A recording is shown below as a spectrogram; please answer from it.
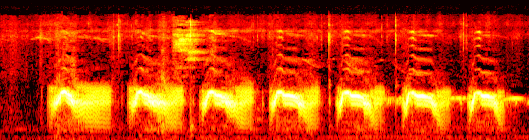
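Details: Local zebra dove singing, used as a lure to make other doves call: seven mellow, hollow cooing notes, each rising then falling, evenly spaced about every three quarters of a second.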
